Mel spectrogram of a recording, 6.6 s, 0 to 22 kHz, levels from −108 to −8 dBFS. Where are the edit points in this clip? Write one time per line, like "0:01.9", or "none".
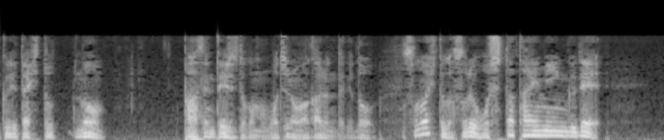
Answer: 0:04.0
